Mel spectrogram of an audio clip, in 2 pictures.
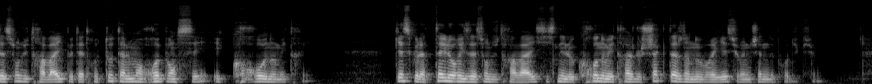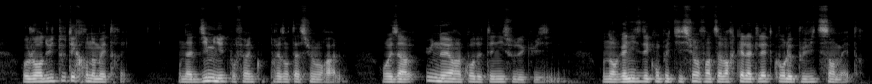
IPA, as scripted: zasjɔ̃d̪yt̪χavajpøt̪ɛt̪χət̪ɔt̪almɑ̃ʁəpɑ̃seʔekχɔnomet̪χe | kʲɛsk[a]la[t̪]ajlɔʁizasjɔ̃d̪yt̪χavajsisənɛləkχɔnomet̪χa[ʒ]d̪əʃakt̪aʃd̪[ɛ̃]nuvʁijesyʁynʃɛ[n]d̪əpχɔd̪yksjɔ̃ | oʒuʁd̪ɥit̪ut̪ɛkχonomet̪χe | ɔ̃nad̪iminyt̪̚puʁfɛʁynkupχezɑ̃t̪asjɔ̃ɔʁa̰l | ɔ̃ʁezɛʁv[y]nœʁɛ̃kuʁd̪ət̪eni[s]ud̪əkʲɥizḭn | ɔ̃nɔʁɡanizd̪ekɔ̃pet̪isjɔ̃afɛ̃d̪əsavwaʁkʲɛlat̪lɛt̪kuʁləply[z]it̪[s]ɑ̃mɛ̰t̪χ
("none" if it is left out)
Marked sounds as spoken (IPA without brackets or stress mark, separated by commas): ə, t̪, ʒ, ɛ̃, n, y, s, v, s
